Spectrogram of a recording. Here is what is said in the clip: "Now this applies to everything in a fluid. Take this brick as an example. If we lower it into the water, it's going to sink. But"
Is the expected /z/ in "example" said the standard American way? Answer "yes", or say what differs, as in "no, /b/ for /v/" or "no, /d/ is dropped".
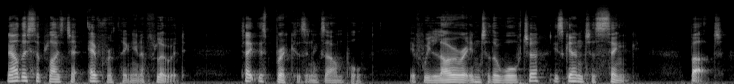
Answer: yes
